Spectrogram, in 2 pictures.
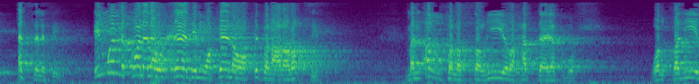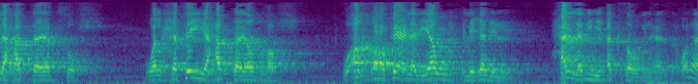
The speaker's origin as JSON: {"language": "Arabic", "country": "Egypt", "said": "والحمد لله ان بلدنا مصر يعني اقل البلاد خساره"}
